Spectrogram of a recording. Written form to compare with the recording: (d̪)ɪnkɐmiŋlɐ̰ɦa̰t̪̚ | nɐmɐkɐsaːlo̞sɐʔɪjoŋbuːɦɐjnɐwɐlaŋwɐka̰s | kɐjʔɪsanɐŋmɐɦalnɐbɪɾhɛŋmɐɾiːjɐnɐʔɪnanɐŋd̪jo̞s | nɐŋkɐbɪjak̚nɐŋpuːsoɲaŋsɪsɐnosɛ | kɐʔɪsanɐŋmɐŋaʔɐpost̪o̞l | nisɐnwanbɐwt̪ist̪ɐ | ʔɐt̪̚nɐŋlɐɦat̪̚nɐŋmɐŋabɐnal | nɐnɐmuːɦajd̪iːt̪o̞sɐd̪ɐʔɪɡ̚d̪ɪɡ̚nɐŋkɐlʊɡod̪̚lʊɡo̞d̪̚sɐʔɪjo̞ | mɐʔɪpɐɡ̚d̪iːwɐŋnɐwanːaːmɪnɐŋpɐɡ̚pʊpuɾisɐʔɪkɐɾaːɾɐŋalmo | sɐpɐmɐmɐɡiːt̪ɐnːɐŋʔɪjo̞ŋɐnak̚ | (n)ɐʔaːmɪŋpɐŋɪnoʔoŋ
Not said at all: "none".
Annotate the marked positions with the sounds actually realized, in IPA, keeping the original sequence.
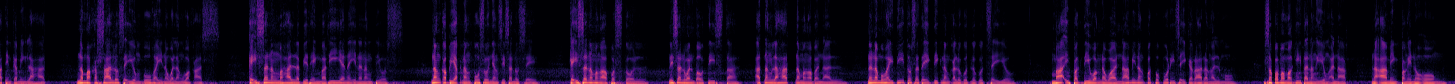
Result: t̪, n

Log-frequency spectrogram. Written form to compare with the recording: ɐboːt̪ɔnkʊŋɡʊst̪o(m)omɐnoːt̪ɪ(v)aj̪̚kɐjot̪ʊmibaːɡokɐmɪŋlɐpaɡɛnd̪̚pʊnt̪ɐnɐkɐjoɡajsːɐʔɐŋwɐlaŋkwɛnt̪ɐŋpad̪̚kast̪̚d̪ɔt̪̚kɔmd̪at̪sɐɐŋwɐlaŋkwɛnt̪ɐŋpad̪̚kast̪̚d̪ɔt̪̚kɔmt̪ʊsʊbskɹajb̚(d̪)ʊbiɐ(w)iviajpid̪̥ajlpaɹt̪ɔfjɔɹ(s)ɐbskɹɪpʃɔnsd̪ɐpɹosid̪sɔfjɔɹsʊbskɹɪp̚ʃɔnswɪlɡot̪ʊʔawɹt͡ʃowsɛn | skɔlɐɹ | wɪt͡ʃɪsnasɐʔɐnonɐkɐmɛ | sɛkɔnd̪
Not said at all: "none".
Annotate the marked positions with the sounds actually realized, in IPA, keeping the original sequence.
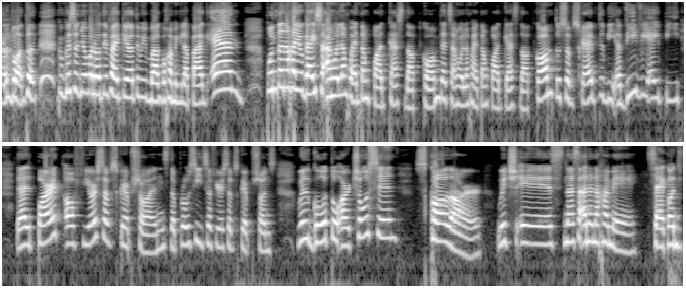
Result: ɲ, f, t̪, v, s

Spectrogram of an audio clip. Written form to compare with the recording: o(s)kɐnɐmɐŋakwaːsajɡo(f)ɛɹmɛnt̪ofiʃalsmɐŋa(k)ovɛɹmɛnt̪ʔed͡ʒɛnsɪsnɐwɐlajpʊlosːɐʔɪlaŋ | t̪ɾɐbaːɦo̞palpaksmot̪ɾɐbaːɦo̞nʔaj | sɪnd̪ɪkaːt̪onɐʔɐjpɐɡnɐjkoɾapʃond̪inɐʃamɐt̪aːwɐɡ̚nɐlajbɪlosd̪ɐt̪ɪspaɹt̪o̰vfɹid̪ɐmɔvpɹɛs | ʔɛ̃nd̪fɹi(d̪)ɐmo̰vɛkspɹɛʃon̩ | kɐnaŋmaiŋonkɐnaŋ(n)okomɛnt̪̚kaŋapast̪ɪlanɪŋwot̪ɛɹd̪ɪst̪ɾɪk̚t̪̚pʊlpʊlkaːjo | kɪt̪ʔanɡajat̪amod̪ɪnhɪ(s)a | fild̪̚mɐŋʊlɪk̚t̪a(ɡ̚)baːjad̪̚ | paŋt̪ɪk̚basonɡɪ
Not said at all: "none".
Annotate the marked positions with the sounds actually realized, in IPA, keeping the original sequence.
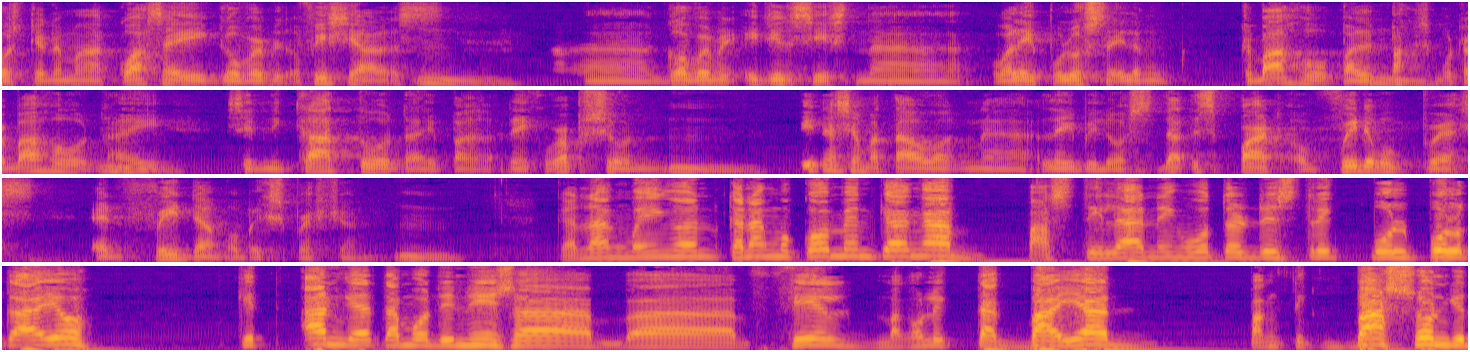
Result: s, v, ɡ, d̪, m, s, ɡ̚

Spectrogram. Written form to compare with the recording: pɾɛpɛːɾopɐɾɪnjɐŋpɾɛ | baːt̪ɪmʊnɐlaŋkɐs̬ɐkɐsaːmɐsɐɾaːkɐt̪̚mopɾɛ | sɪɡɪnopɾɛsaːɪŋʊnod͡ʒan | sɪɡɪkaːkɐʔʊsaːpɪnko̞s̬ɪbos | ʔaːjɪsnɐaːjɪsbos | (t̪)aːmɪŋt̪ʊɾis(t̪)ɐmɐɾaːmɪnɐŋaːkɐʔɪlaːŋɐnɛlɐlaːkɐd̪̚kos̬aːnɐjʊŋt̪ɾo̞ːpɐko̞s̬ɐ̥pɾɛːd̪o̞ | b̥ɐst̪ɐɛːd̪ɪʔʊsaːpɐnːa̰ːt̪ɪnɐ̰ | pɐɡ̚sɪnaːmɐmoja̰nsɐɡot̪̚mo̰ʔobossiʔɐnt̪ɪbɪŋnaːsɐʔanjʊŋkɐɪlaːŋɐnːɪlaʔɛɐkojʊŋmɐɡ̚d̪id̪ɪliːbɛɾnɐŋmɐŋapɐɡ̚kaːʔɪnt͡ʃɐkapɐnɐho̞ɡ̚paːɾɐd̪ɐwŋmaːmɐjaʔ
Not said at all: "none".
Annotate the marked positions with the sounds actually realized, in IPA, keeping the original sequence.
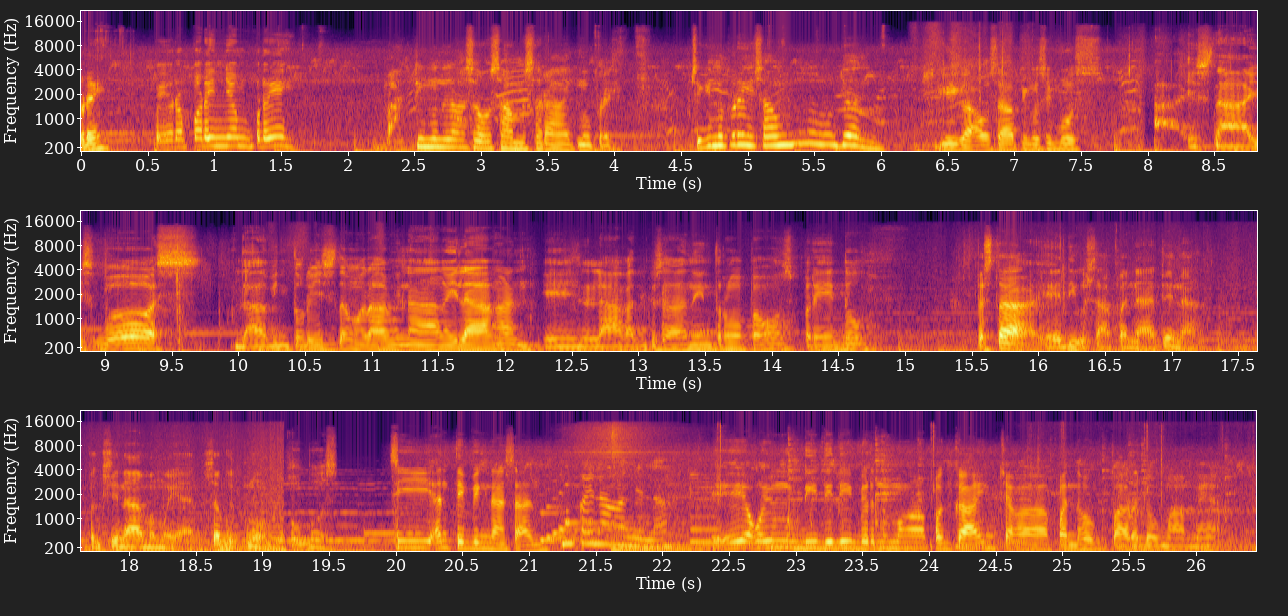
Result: d̪, t̪

